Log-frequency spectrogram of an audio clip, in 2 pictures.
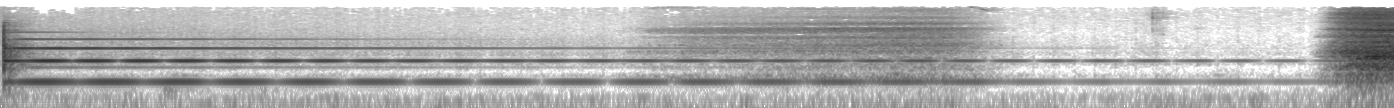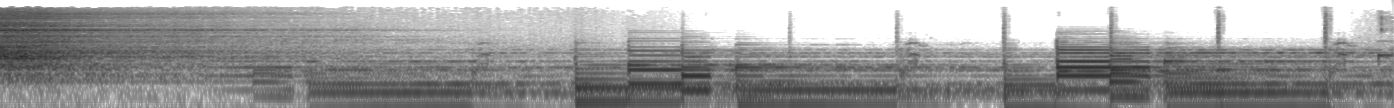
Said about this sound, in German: das muss ich mir auf jeden Fall auch ähm, besorgen und deswegen lasst uns doch einmal diesen Achtsamkeitsgong jetzt läuten lassen und dann gemeinsam einmal ganz tief atmen.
